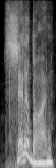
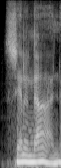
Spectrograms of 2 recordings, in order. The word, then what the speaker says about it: Synanon: Cinnabon? Synanon. Synanon. Yeah. Oh. So this QAnon, this is not the first Anon. Is that connected to the Southern Baptists? Actually, Synanon was a religious cult.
